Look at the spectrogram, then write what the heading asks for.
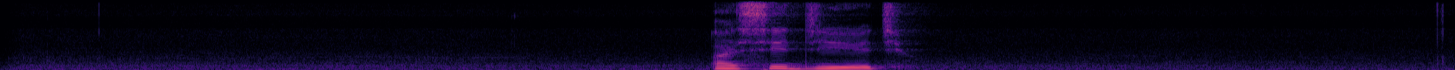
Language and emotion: Russian, neutral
